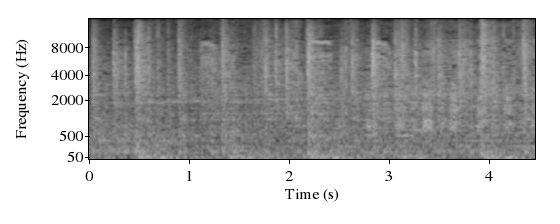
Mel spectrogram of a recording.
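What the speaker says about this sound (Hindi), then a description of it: "ये सारे कुत्ते हट जाएंगे।" Several dogs in a Hindi children's cartoon bark and yip in quick overlapping bursts, fairly loud and close, with a whimpering edge and busy noise behind them.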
